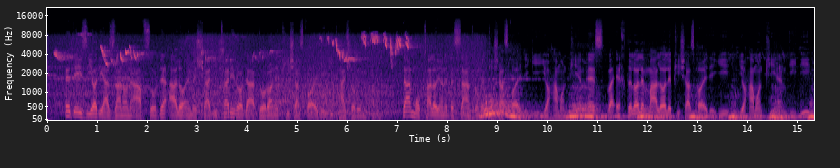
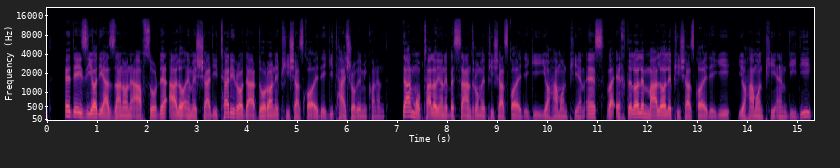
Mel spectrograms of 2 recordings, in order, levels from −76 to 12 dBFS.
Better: second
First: animal sounds; very loud; throughout; 5 dB above the speech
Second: none

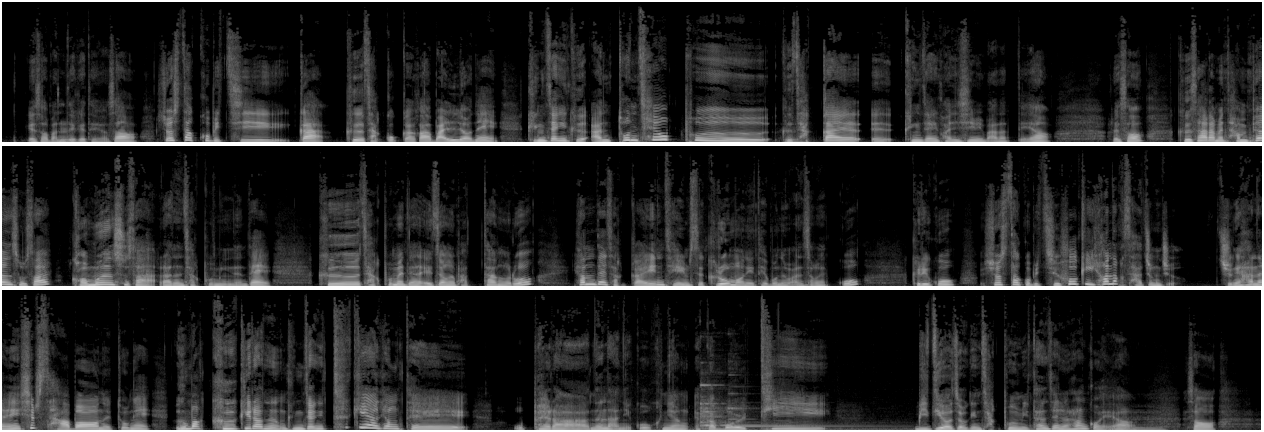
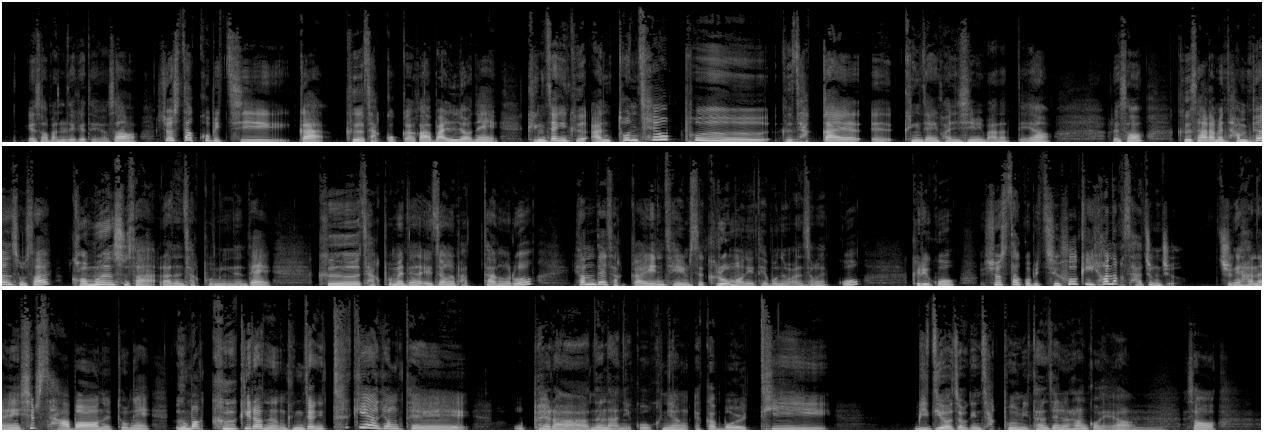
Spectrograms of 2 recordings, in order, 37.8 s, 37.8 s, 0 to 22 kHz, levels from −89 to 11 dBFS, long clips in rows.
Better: second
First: doorbell; noticeable; from 32 to 33 s; peak 9 dB below the speech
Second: none

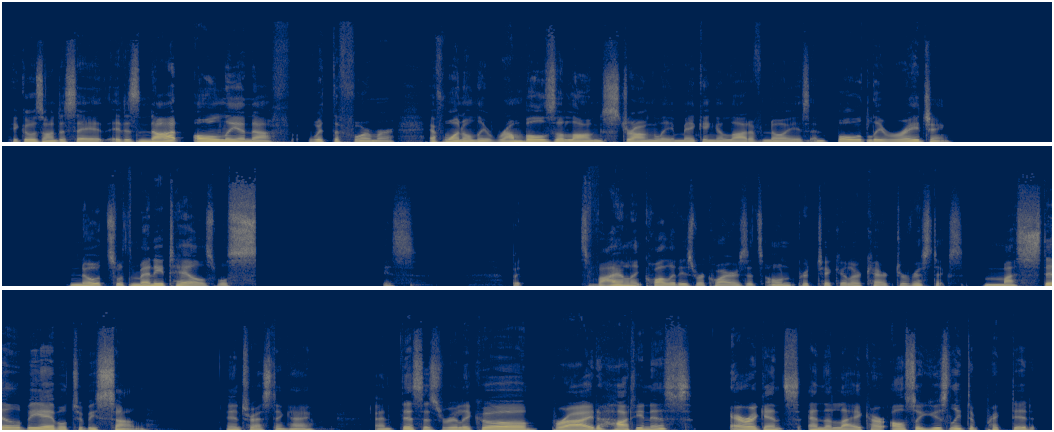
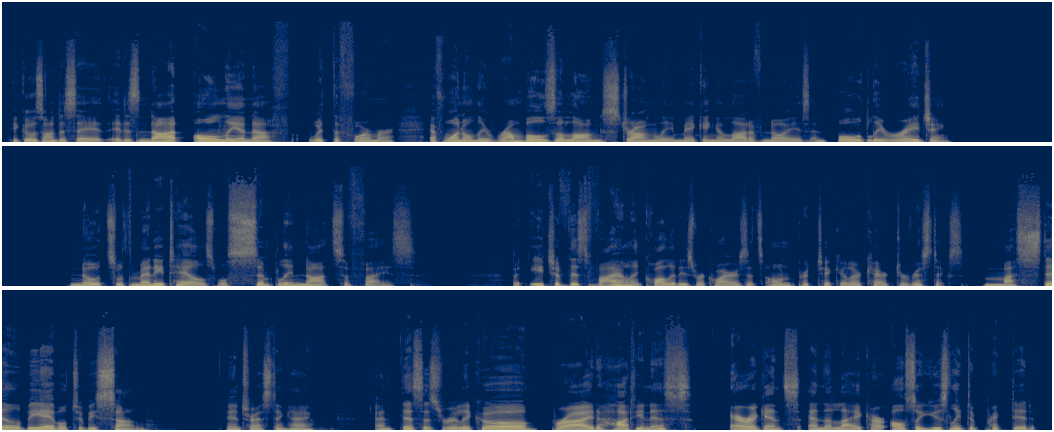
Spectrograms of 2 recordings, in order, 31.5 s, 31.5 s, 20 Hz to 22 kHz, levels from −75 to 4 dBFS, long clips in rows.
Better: second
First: audio cutting out; at 13 s for 1.5 s and at 16 s for 0.5 s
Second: none

